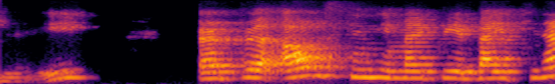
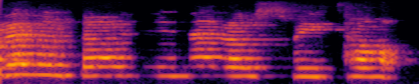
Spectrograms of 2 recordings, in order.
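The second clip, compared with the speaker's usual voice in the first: cheery Cockney hello, pitched up; Cockney greeting; 6 semitones higher than usual. Shown as a demonstration. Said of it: "calls each other love and darling".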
